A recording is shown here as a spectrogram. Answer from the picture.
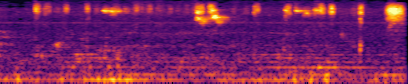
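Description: Faint scratching of a pen on notebook paper as words are handwritten, in short strokes, a little clearer about two seconds in and near the end.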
